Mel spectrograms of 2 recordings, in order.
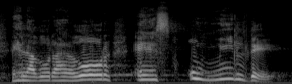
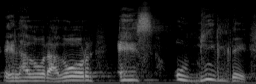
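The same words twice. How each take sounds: First: "el adorador es humilde" slow and louder, "adorador" punched; emphatic repeat. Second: "el adorador es humilde" said slowly with weight on "adorador"; slow teaching tone on "el adorador es humilde", stressing "adorador"; slow emphasis. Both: Shown as a demonstration. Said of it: "le quiero decir algo".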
